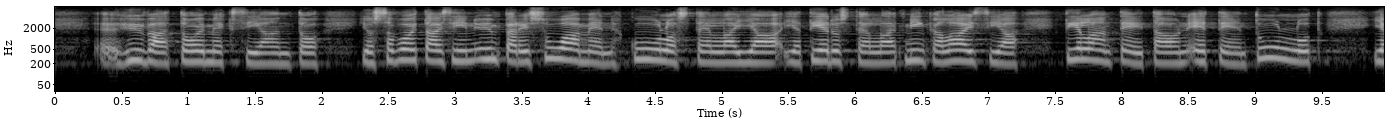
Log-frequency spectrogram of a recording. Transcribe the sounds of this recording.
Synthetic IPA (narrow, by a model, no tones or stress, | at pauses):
hyʋæt̪oimeksiɑnt̪o | josːɑʋo̞it̪ɑisiːnympærisuɑmenkuːlost̪elːɑjjɑjɑt̪iedust̪elːɑet̪miŋkælɑisiɑ | t̪ilɑnt̪e̞it̪ɑonet̪eːnt̪ulːut̪ | jɑ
